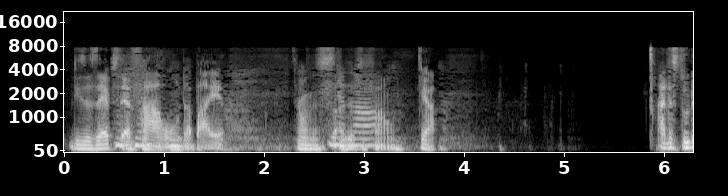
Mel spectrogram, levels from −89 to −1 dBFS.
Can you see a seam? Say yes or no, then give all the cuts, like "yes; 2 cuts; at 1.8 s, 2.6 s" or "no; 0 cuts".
yes; 1 cut; at 2.7 s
